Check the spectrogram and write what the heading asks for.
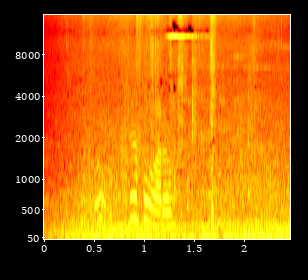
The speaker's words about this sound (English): I'm on a packed bus with my four-year-old son. He's on my lap. That's how full it is.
